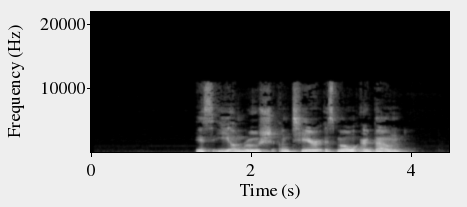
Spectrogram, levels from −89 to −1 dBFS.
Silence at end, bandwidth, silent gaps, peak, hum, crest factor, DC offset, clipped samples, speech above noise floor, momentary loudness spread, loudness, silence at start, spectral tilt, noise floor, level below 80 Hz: 0.55 s; 11.5 kHz; none; -6 dBFS; none; 16 dB; under 0.1%; under 0.1%; 57 dB; 9 LU; -21 LUFS; 1.3 s; -6.5 dB/octave; -77 dBFS; -52 dBFS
